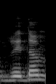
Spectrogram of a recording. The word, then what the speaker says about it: rhythm: long E sound right example in the case of rhythm there are no traditional voil. Voil is not used here. But then yx as one voil. So you would count two syllables. So rhythm is a two syllable word.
